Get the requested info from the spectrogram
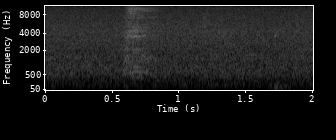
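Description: Quiet outdoor background in a pause between speech, with one faint short sound about half a second in and a soft low thump near the end.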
